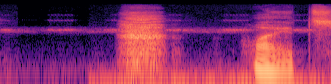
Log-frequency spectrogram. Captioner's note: gasp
